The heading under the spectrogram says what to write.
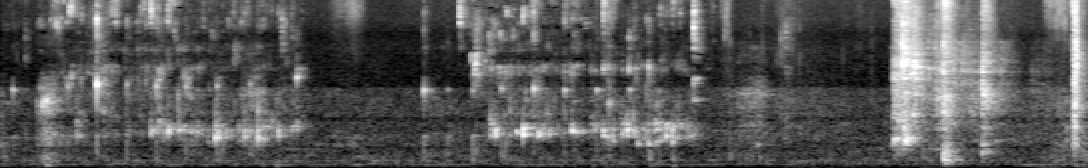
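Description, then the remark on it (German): French white wine, a Chablis, is poured into glasses, a soft gurgling, splashing trickle that comes in uneven bursts, ending with a louder, brighter rush of liquid. No one speaks. “Wir nehmen einen französischen Weisswein, habe ich gedacht.”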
